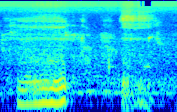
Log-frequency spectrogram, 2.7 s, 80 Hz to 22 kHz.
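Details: One low, rattling snore on an in-breath, then quieter breathing, from a sleeping 1-year-9-month-old Beagle; ordinary snoring.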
